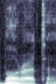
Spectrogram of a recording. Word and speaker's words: Bharata: That's that Bharata, the three births Bharata.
